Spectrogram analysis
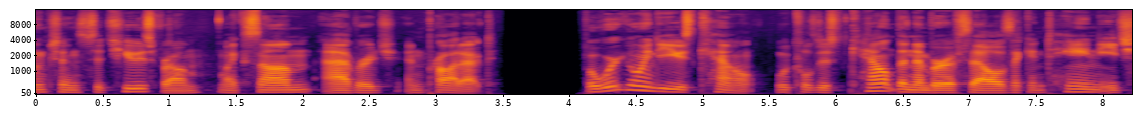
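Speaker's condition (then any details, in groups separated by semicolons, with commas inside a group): No condition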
